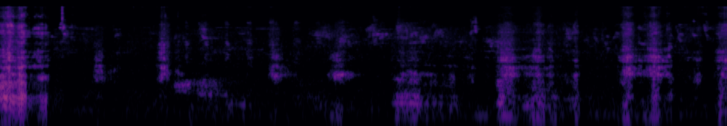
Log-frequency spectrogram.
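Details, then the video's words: Bengal tiger opening with a loud, harsh roar, followed by a string of shorter, throaty grunting roars spaced irregularly over ten seconds and rising and falling in force. "tiger original sounds bangal tiger"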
